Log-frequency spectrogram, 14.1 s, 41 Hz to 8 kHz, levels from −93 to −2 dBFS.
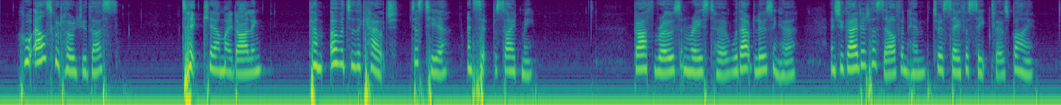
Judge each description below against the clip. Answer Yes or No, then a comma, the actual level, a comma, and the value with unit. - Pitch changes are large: No, average, 3.4 semitones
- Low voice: No, high, 230 Hz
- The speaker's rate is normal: Yes, average, 175 wpm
